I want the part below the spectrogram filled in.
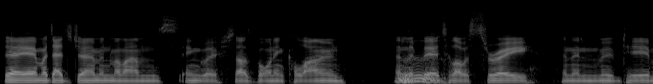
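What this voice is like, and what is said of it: Broad Australian accent. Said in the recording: “you've got that great broad accent”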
